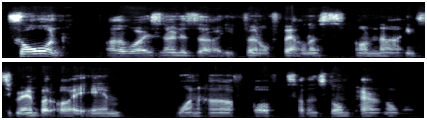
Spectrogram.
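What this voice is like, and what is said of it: Australian accent. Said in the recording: “we can tell by your accent you're from Australia”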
